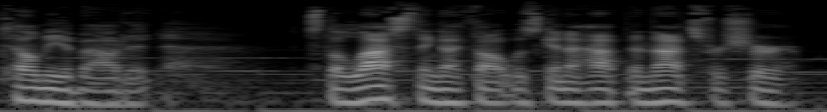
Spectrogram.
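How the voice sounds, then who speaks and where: A low, gruff police captain, acted by a man, shrewd and streetwise. He talks plainly and with command, in a noir audio drama over faint music. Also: level tone, fairly quick, sharp tone. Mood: frank, world-weary.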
